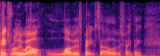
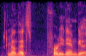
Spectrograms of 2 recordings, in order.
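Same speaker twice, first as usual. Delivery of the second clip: ordinary talk, nothing marked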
